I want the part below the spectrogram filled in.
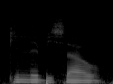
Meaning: Guinea-Bissau (a country in West Africa)
- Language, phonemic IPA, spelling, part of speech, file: French, /ɡi.ne.bi.sa.o/, Guinée-Bissau, proper noun, Fr-Guinée-Bissau.oga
